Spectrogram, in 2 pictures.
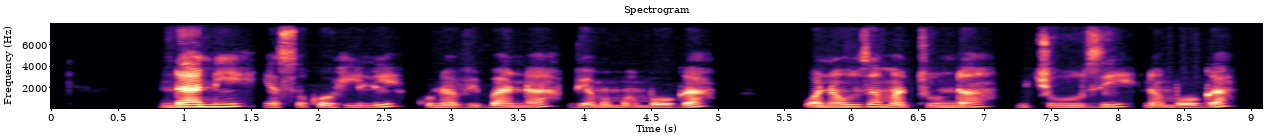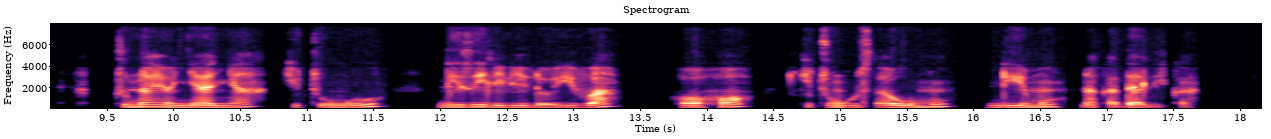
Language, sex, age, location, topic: Swahili, female, 50+, Kisumu, finance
